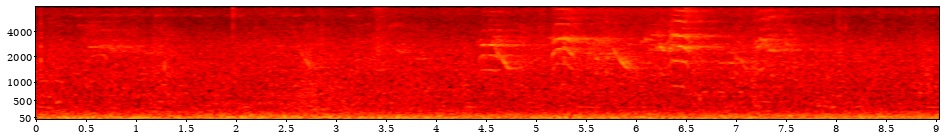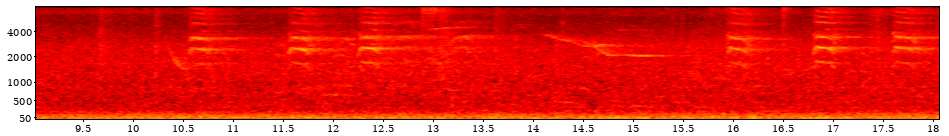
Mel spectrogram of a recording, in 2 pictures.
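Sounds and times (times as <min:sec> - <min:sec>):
bird chirping: 0:10.4 - 0:18.0.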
